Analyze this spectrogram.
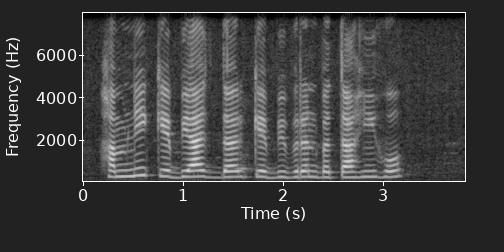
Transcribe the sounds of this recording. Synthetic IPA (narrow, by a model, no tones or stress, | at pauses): hɐmnikebjaːd͡ʒd̪əɾkebɪbɾənbət̪aːɦĩɦoː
